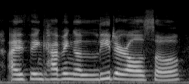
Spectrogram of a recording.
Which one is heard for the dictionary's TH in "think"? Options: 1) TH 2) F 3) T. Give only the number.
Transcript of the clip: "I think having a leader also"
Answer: 1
